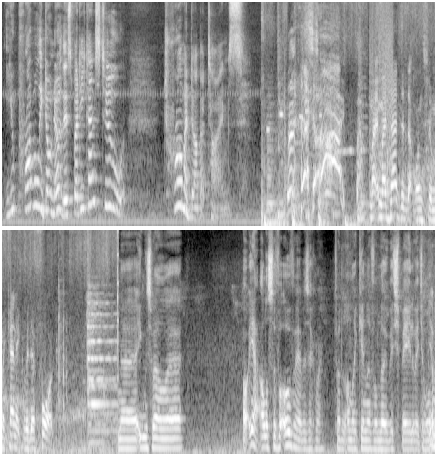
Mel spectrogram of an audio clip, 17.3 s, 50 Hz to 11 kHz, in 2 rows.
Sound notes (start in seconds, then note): 5.6 laughing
